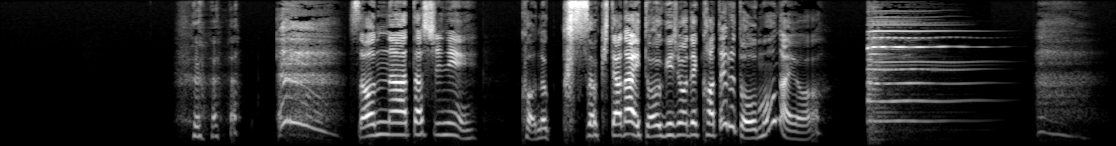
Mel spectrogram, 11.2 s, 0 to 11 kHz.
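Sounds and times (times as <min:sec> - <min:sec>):
speech: 0:01.9 - 0:02.5, 0:03.6 - 0:08.3
starting bell strike ringing: 0:08.7 - 0:10.0
short breathy vocal sigh with falling pitch: 0:10.4 - 0:11.1.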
